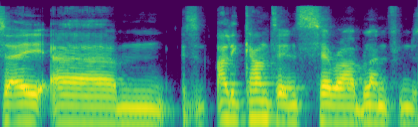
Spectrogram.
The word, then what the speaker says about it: Alicante: because there's no apostrophe on the E. So I'm guessing that it's not Alicante, No. it's Alicante.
